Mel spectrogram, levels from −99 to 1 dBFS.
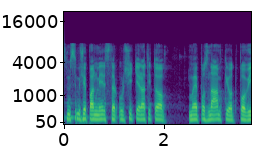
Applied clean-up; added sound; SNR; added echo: neural mask model RNNoise.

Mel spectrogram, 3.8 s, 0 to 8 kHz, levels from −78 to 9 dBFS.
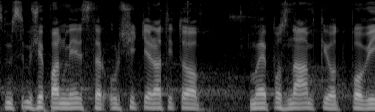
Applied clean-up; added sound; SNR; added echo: none; none; none; none.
